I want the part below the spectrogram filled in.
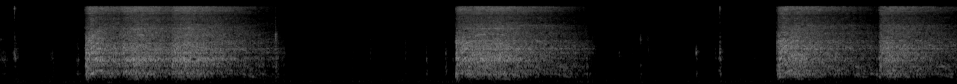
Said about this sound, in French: Allez, on va prendre la visseuse, ça ira un peu plus vite.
